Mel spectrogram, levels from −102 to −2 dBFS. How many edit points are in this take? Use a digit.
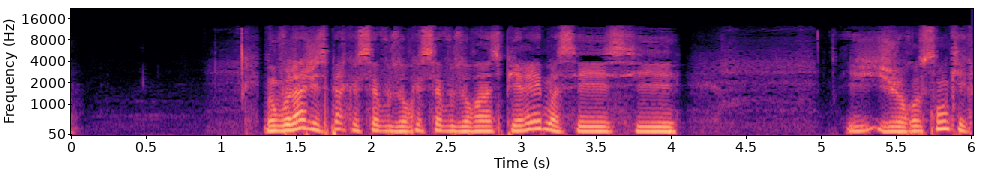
2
